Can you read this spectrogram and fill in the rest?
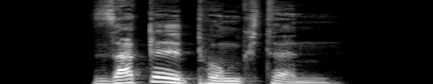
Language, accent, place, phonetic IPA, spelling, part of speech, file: German, Germany, Berlin, [ˈzatl̩ˌpʊŋktn̩], Sattelpunkten, noun, De-Sattelpunkten.ogg
- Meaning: dative plural of Sattelpunkt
